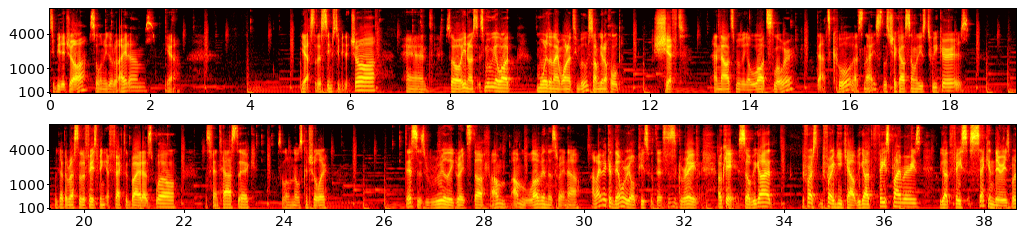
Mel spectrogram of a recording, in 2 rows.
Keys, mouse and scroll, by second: 1.0 click, 2.2 e, 3.9-5.2 drag, 5.5-5.9 middle drag, 6.6 shift+click, 7.8-14.8 drag, 15.5 middle click, 16.5 q, 16.9 click, 17.3 w, 18.0-19.1 drag, 19.6 shift+middle click, 19.9 middle drag, 21.2 w, 21.7-22.9 drag, 23.7-26.2 drag, 26.7-27.0 middle drag, 27.7 middle click, 28.0 scroll up 1, 28.2 shift+middle drag, 28.6 middle click, 33.7 middle click, 35.6 shift+middle click, 36.4 click, 37.9 click, 38.3 click.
